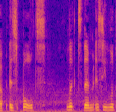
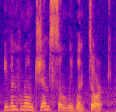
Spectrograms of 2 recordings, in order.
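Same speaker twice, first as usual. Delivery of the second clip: ordinary delivery, nothing marked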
